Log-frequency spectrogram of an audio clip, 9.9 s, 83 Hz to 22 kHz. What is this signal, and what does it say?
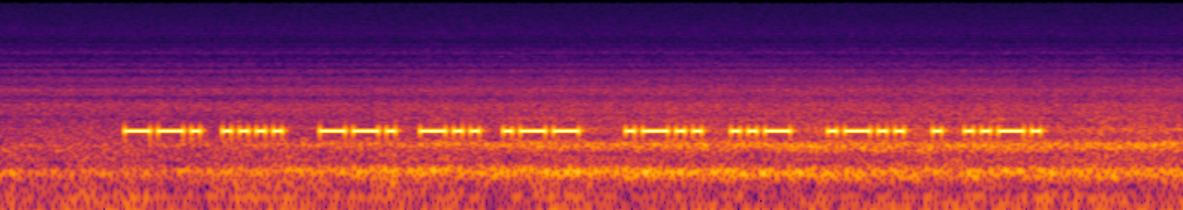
Morse code (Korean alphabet), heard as a keyed tone, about 17 wpm, 680 Hz, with the noise inside a subway train. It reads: 수습 기간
